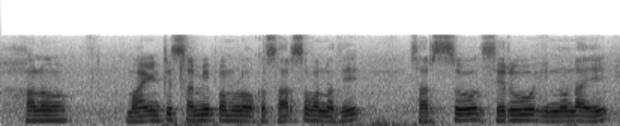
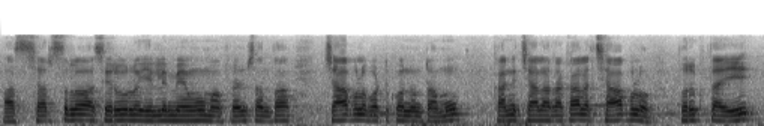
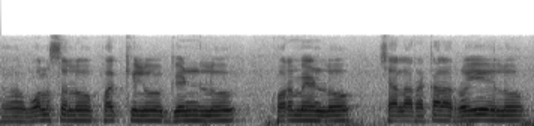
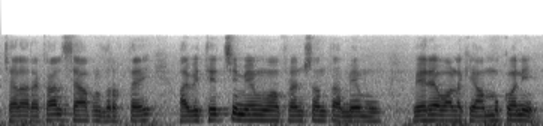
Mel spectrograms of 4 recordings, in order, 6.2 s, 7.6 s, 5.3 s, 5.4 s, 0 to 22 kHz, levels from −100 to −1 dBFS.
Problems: none marked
